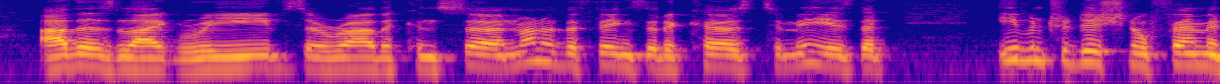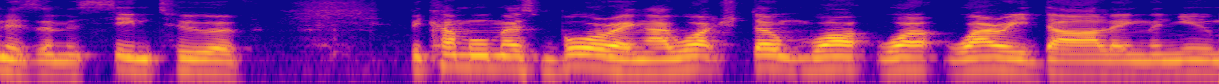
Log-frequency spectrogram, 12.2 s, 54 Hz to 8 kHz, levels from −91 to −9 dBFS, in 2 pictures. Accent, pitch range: British, 110-155 Hz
